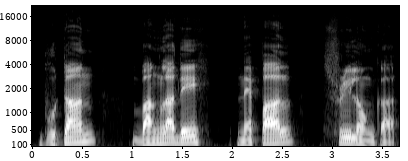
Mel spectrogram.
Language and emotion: Assamese, neutral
